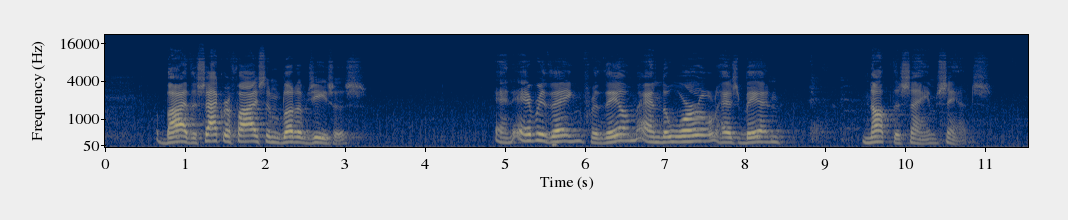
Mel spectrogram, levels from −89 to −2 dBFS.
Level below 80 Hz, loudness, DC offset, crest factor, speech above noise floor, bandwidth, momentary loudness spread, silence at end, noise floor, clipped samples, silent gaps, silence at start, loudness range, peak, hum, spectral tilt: -72 dBFS; -35 LUFS; under 0.1%; 22 dB; 31 dB; 14.5 kHz; 17 LU; 0.5 s; -66 dBFS; under 0.1%; none; 0.65 s; 6 LU; -16 dBFS; none; -5.5 dB/octave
